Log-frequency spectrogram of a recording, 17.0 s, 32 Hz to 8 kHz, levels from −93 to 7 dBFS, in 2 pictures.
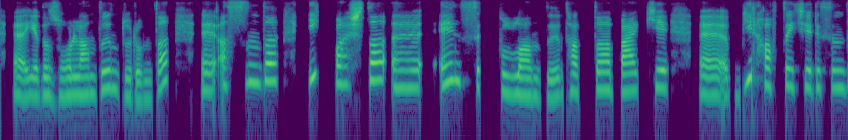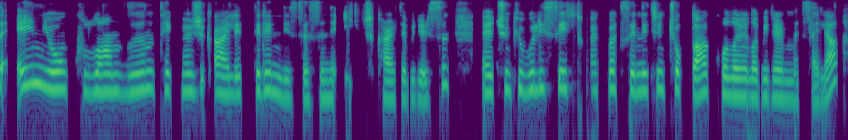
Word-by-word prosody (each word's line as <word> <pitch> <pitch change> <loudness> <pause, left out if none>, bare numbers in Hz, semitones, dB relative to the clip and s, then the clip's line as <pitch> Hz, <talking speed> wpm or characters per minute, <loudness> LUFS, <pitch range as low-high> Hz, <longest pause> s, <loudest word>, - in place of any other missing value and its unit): eee, - - +6
ya 180 0 +2
da 190 - 0
zorlandığın 190 +7 0
durumda, 165 - -1 0.3
eee, - - +3
aslında 315 +1 +1 0.3
ilk 390 +5 +3
başta, 335 +3 +8
eee, 250 0 0 0.2
en 325 +4 +4
sık 300 -5 -4 0.2
kullandığın, 185 -4 -1
hatta 230 +2 +1
belki, 225 +3 +4 0.3
eee, 190 -2 +4
1 360 +4 +5
hafta 275 0 +1
içerisinde 255 0 -1
en 295 +3 +3
yoğun 235 -3 +1
kullandığın 220 +1 -2
teknolojik 220 -1 -1
aletlerin 200 +1 -1
listesini 165 -1 -7 0.2
ilk - - -10
çıkartabilirsin. 165 - -2 0.4
Eee, 205 0 +4
çünkü 235 -1 +1
bu 235 +2 -2
listeyi 245 0 -1
çıkartmak 235 0 -6
senin 220 -1 -3
için 225 +2 -1
çok 240 - -1
daha 185 +3 +5
kolay 185 -3 -1
olabilir 175 0 -2
mesela. 160 -2 -2
220 Hz, 140 wpm, -24 LUFS, 185-250 Hz, 0.4 s, başta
